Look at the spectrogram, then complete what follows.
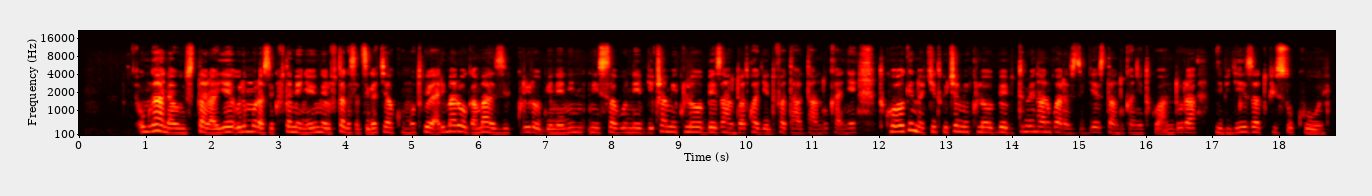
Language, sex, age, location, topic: Kinyarwanda, female, 25-35, Kigali, health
